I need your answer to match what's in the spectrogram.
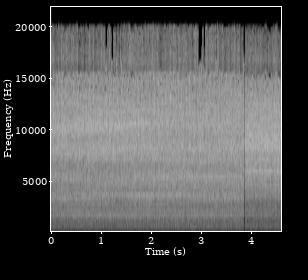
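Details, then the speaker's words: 2004 Honda Civic LX 1.7L after alternator replacement with belt tension corrected: an even, smooth, quiet idle hum, and the earlier growling from below is gone. Normal idle. "oh yeah he's a quiet one now do more of that growling coming from down there"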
